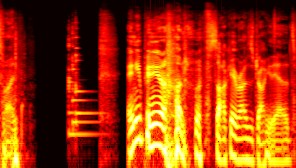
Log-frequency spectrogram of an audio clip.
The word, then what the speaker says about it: sake: saying and even what sake rhymes with jockey sake jockey um I guess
